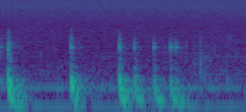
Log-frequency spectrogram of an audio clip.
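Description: A ping-pong ball struck with a table-tennis paddle, then bouncing on the table in a string of short, light knocks that come closer together toward the end.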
